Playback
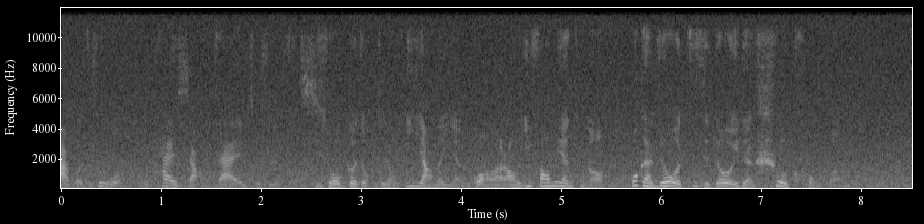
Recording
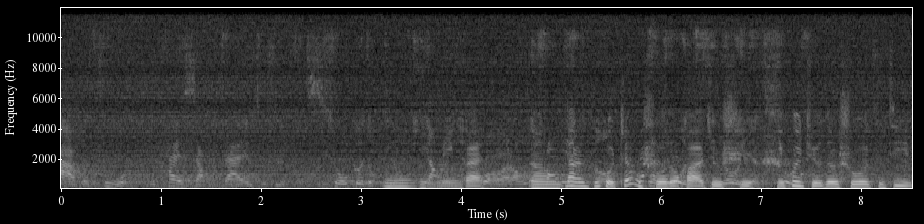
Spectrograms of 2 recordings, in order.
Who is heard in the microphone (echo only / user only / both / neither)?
both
